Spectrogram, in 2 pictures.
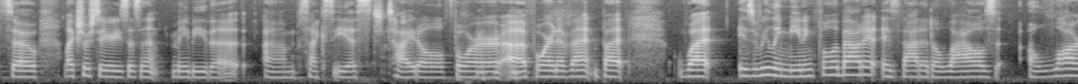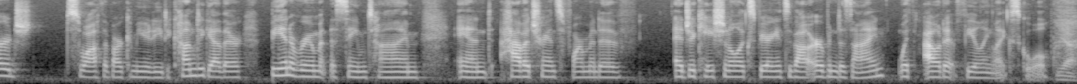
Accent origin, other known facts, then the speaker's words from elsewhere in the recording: Chattanooga, Tennessee, United States; I wasn't aware of Chattanooga's story growing up because it was just there for me, you know?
